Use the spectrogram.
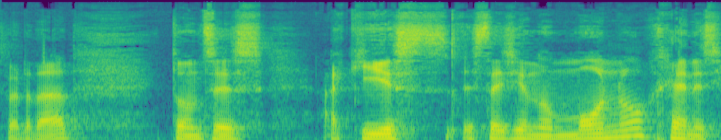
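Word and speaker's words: μονογενής: Esa palabra unigénito, dijiste que, ¿cómo lo pronuncias en griego? ¿Monogenes? Monogenes.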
